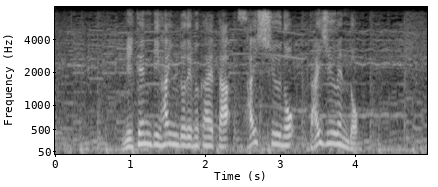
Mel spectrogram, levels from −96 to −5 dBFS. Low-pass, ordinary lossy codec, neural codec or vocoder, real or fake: 7.2 kHz; Opus, 32 kbps; none; real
